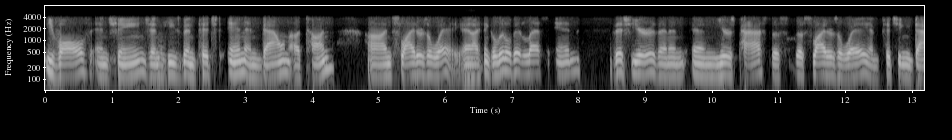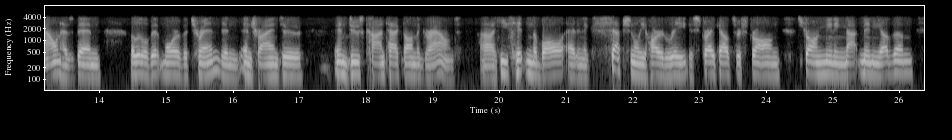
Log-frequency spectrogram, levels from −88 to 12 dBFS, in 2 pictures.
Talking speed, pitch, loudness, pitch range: 170 wpm, 130 Hz, -24 LUFS, 120-140 Hz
